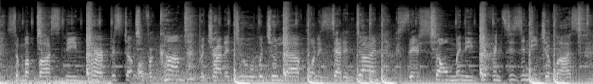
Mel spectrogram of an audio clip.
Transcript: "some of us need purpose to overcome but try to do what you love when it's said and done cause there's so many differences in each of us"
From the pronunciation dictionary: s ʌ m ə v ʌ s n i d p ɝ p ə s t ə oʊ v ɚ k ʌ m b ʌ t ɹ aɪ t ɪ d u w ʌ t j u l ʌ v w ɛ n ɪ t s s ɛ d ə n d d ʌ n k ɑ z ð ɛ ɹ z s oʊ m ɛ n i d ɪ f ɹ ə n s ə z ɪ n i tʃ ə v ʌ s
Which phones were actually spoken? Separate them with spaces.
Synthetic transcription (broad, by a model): s ʌ m ə v ʌ s n i d p ɝ p ə s t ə oʊ v ɚ k ʌ m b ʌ t ɹ aɪ t ɪ d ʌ w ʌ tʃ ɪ l ʌ v w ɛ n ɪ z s s ɛ d ə n d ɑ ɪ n k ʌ z ð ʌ ɹ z s oʊ m ɛ n i d ɪ f ɹ ə n s ə z ɪ n i tʃ ə v ʌ s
